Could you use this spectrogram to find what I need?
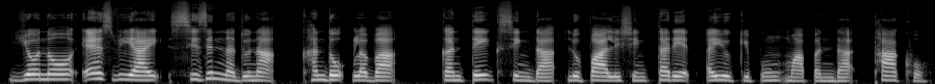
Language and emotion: Manipuri, neutral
